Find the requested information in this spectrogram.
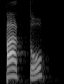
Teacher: para pronunciar la P de pato, cerramos los labios y soltamos el aire de golpe.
